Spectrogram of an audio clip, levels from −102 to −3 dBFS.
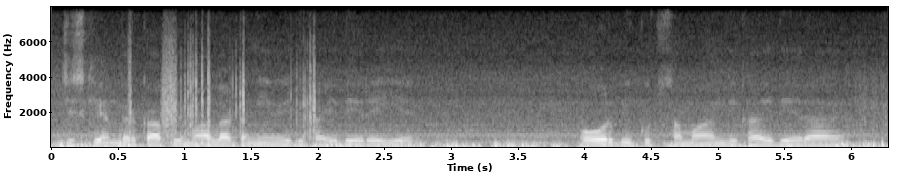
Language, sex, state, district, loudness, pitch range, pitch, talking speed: Hindi, male, Rajasthan, Bikaner, -17 LUFS, 135-145 Hz, 140 Hz, 160 wpm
